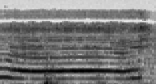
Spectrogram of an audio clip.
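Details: Husky lying upside down and talking: a steady drawn-out tonal moan held level for over a second with a slight rise at the end, in a quiet room.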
